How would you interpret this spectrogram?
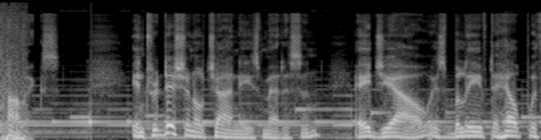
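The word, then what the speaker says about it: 阿胶: Yijiao, pronounced Yijiao, isn't some new trend.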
